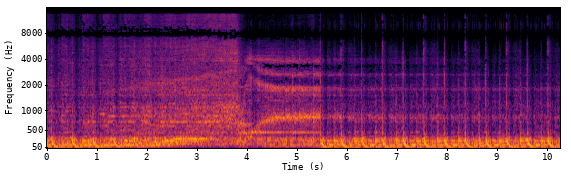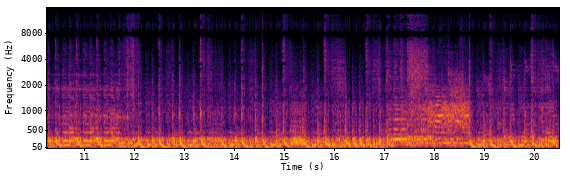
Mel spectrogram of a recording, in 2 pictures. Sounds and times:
Disco: 0.0 - 20.5
Electronic music: 0.0 - 20.5.

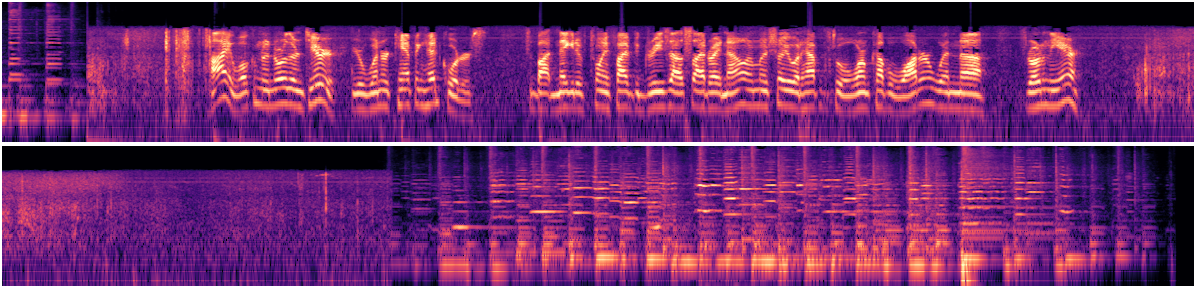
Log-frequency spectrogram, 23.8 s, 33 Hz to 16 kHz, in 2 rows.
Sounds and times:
Music: 0.0 - 0.9, 15.8 - 23.7.

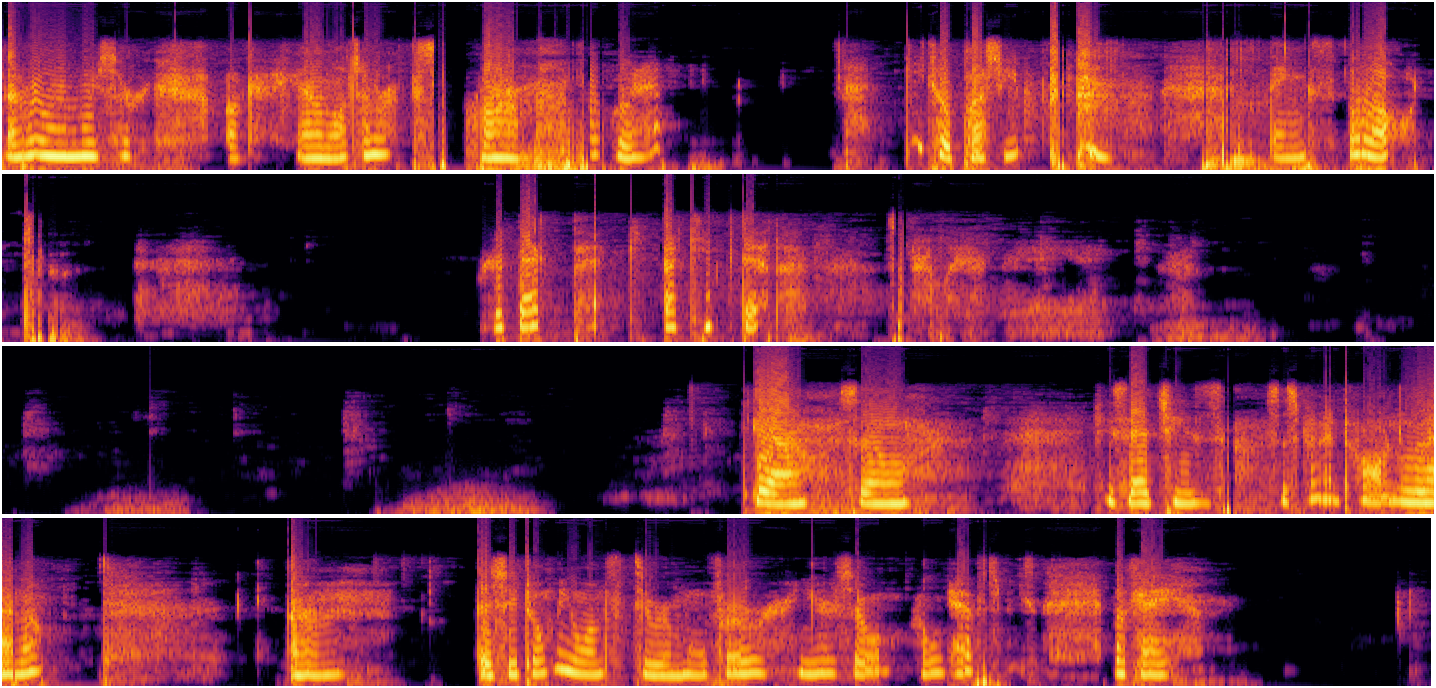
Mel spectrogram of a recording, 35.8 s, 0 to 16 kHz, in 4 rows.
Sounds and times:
Speech: 0.0 - 4.3, 5.6 - 6.5, 7.8 - 9.5, 12.0 - 15.1, 22.5 - 23.9, 24.7 - 27.2, 28.6 - 29.1, 29.8 - 34.6.

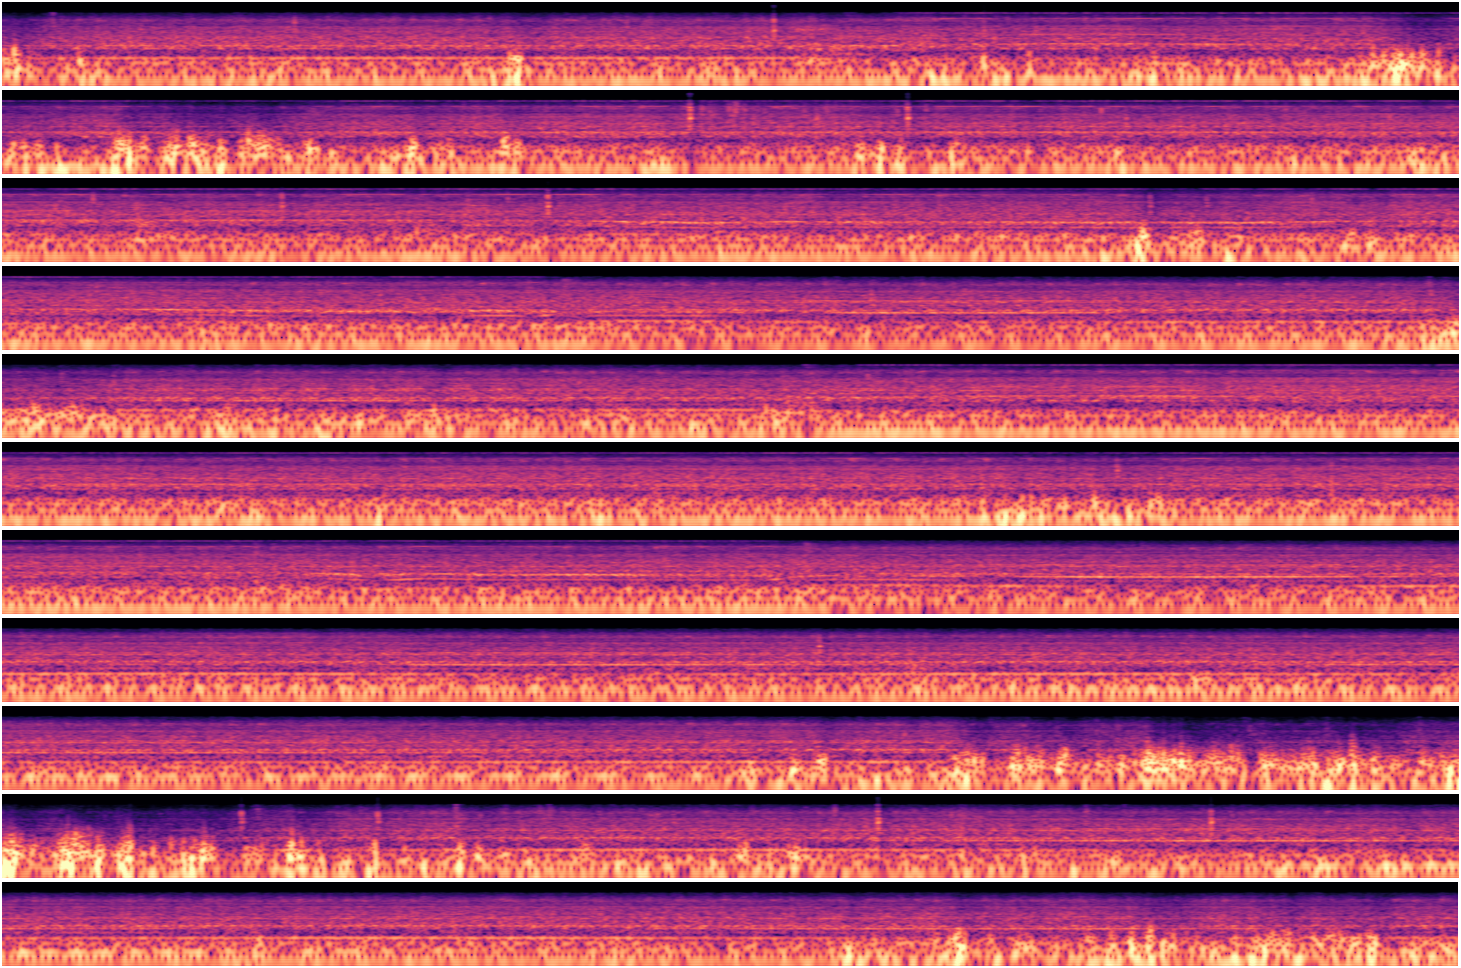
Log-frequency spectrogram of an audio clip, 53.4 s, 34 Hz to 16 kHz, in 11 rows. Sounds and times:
Vehicle: 0.0 - 53.4.

